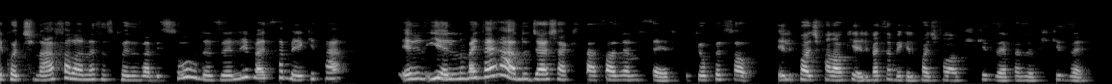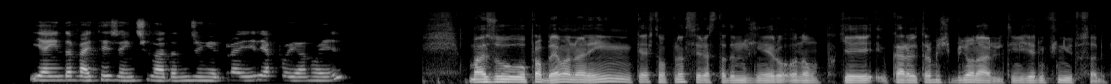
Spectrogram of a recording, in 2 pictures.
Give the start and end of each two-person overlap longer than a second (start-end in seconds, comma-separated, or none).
none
